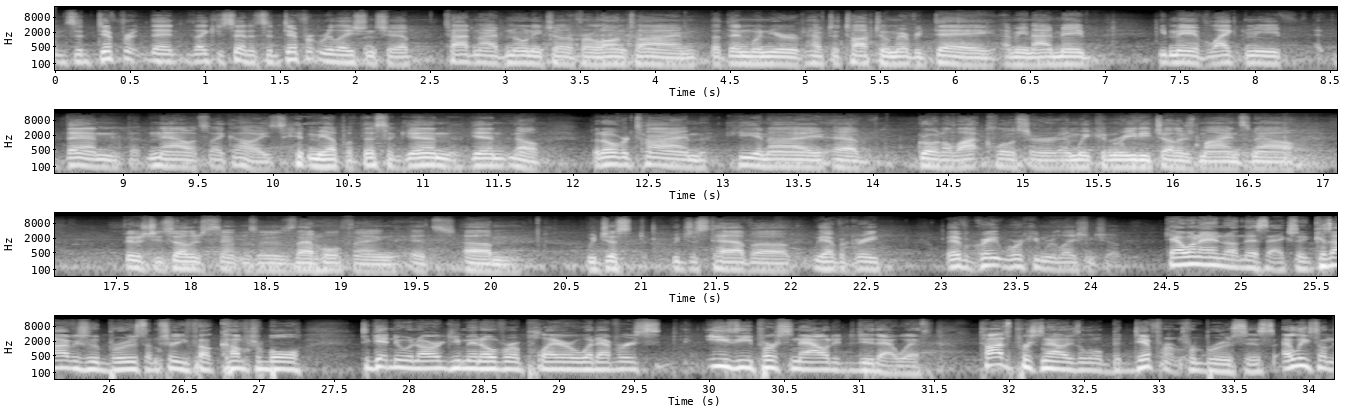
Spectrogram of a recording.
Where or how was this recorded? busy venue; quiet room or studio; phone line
busy venue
